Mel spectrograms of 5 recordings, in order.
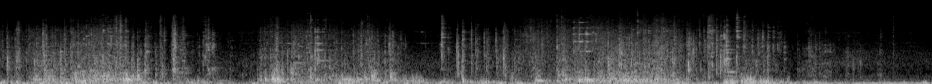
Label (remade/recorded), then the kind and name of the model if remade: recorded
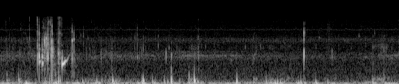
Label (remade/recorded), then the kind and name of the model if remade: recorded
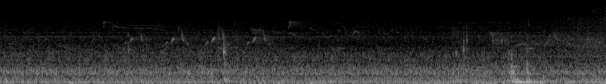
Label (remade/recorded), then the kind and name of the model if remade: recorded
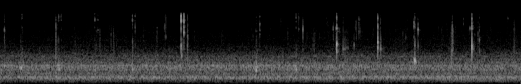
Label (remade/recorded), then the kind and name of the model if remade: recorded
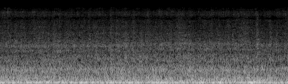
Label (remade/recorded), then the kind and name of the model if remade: recorded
